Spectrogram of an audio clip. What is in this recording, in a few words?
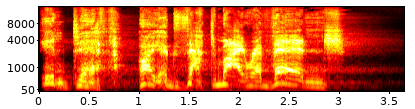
Female Undead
